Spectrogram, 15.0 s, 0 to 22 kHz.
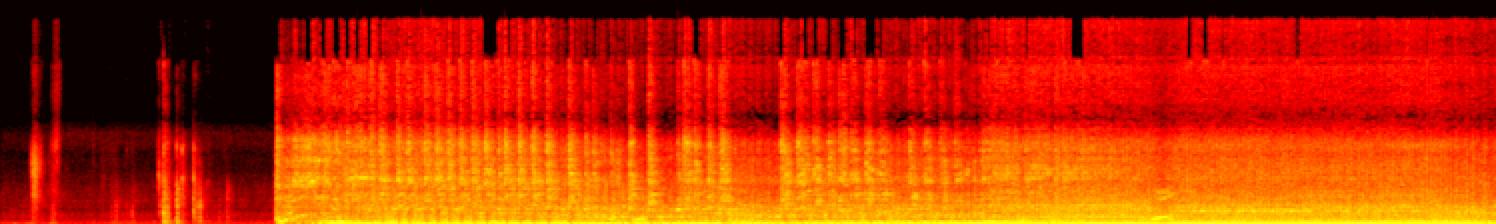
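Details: John Deere D155 lawn tractor with intermittent no-crank complaint, started on choke: a few clicks, then engine catches at once and settles into a steady even idle with no stumble; normal start and idle.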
